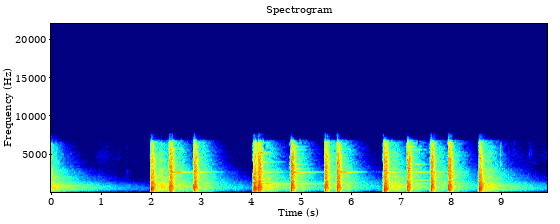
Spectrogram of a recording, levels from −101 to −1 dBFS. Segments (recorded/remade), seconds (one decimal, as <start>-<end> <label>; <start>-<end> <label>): 0.0-9.9 recorded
